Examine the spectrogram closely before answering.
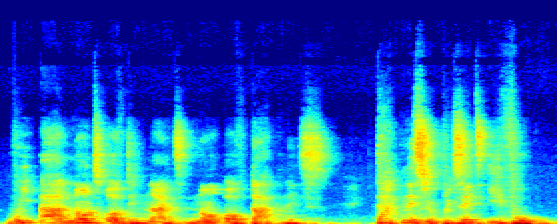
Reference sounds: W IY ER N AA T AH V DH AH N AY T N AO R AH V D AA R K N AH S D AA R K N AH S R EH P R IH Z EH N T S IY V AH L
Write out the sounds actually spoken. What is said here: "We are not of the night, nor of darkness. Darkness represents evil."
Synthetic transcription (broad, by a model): W IY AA N AA T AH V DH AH N AY T N AO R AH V D AA K N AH S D AA K N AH S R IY P R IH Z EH N T IY V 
